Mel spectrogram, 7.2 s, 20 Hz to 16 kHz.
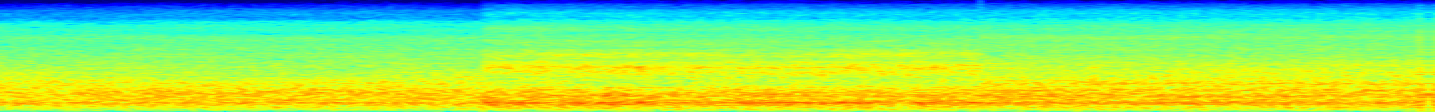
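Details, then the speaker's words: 2020 Tesla Model Y on the charger in a hot Arizona garage: steady loud whooshing fan roar rising midway as it works to cool the battery; overheating stops charging; radiator/condenser being cleaned of leaves and debris. "Um you can just hear how loud it is cuz it's trying to cool down the battery. It's causing it to not charge cuz it's overheating the whole garage, and then the charger is getting super hot."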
